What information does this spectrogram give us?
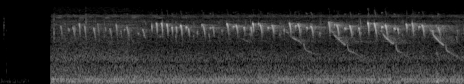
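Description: Chimney swift giving rapid, high, thin chattering twitters, with a cardinal's loud down-slurred whistles in the background.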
